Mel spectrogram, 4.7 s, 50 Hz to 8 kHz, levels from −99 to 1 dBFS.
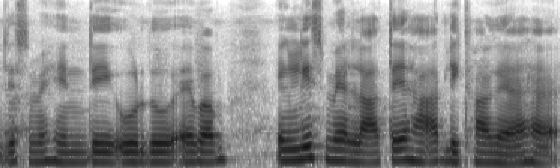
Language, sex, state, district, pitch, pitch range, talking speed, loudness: Hindi, male, Jharkhand, Garhwa, 130 Hz, 125-145 Hz, 130 wpm, -15 LUFS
